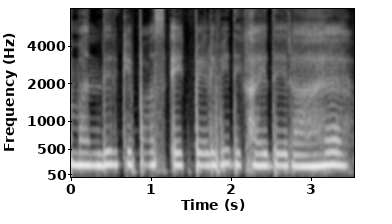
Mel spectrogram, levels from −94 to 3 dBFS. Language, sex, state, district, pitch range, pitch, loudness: Hindi, female, Jharkhand, Deoghar, 210-230 Hz, 220 Hz, -12 LUFS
